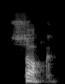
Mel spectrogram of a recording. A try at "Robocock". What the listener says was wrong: No, over here you pronounce a C as K.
